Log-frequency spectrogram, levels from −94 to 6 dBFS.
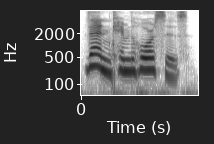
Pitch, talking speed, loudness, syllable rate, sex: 225 Hz, 165 wpm, -15 LUFS, 3.9 syllables/s, female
